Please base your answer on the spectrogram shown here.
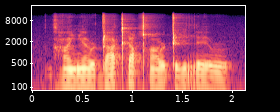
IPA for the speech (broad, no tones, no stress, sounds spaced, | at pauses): ɡʱ ã ʎ ɛ̃ ɹ ɖ a kʰ e qʰ ɛ̃ ɹ ʈ i r e ɹ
